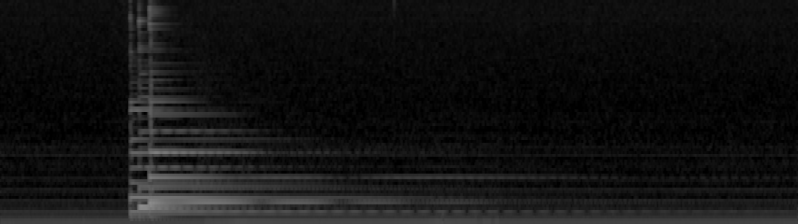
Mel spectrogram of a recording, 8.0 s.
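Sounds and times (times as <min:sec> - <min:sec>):
guitar: 0:01.3 - 0:05.5.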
